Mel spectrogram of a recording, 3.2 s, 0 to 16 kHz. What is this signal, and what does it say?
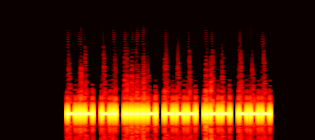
Morse code, heard as a keyed tone, about 40 wpm, 700 Hz. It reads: KN4OWO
